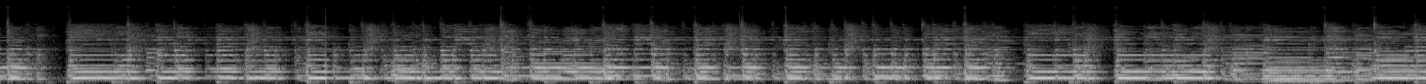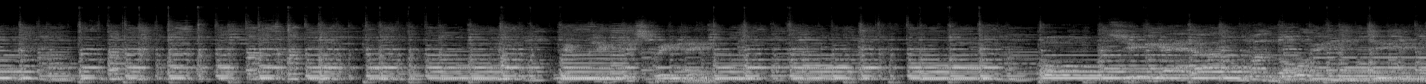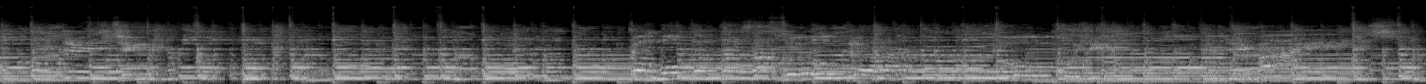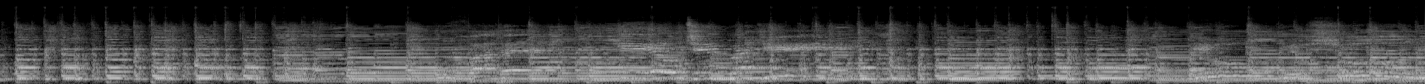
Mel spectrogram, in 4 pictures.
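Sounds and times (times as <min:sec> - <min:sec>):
electric guitar chords: 0:00.0 - 0:57.0
man singing into microphone: 0:19.7 - 0:22.1, 0:24.5 - 0:31.0, 0:34.8 - 0:42.8, 0:46.9 - 0:51.9, 0:54.2 - 0:57.0.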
